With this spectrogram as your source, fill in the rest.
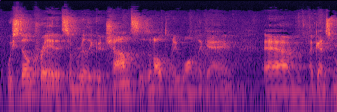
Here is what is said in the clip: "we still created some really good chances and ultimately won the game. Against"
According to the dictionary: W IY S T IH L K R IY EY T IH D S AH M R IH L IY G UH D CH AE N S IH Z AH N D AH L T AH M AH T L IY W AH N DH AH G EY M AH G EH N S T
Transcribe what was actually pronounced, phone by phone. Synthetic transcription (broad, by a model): W IY S T IH L K R IY EY T IH D S AH M R IH L IY G UH D CH AE N S IH Z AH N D AH L T AH M AH T L IY W AH N DH AH G EY M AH G EH N S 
